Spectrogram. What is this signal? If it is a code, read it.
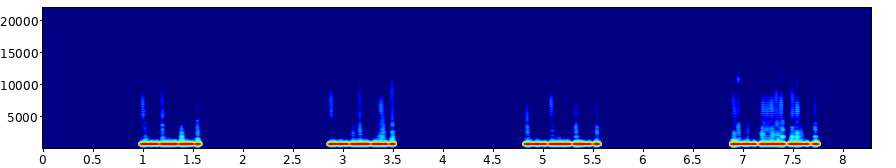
Morse code, heard as a keyed tone, about 59 wpm, 700 Hz. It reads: W5UE W5UE W5UE W5UE
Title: Speed Racing - USA 1x2 Call Signs 50wpm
